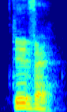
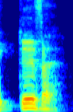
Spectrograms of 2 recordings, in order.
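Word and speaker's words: duibhe: Dive. D-U-I-B-H-E. Dive. Thank you for that, Katrina, for the pronunciation assistance.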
